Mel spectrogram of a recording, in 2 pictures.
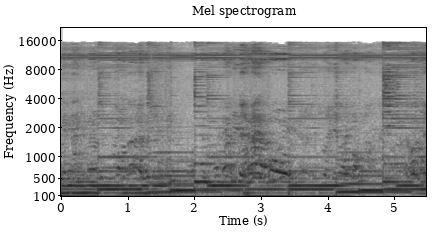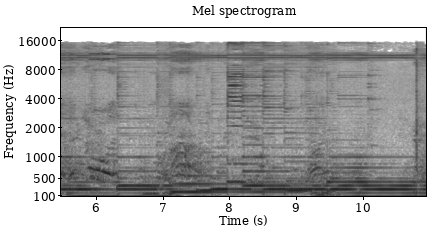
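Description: Acoustic guitar strummed steadily, its chords changing every second or so, with a voice singing a wordless, gliding line over it.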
